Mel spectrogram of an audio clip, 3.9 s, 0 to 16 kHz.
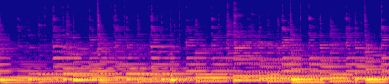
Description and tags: Flamenco Loop 4
acoustic-guitar, flamenco, guitar, loop, nylon-string, pluck, plucked, stereo, strum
